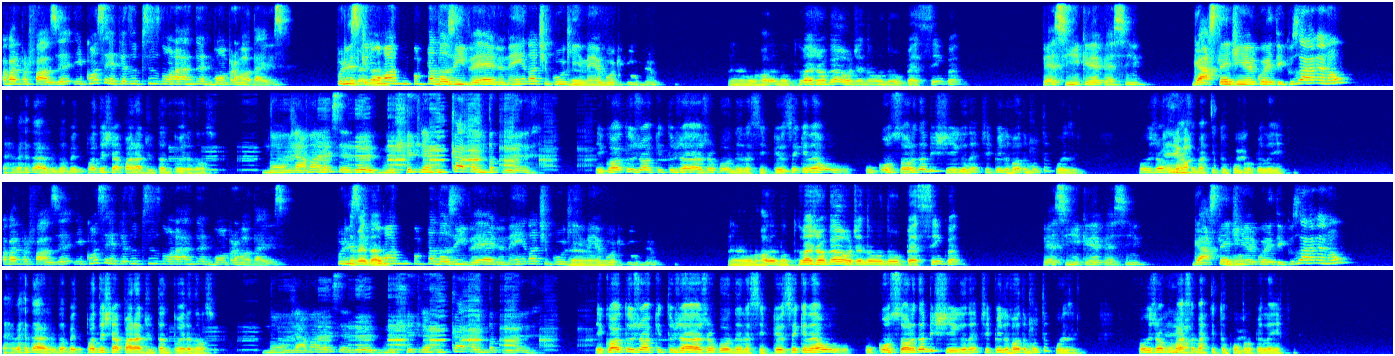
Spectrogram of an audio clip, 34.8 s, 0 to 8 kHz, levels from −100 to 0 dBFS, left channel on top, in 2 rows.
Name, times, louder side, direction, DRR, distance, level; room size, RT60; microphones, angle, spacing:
voice 1, 0.0-3.5 4.2-8.2 13.0-14.3 14.9-16.8 20.6-24.1 31.9-32.3 32.8-33.0, left 7 dB, 55° left, 0.4 m, -31 dB
voice 2, 4.3-4.8 7.1-7.7 9.1-12.0 15.3-15.5 17.4-20.0 24.8-30.9 31.6-33.4, right 5 dB, 60° right, 0.4 m, -29 dB
sound 1, 19.5-20.1 20.4-20.6 20.8-21.0 21.3-24.3 24.7-24.8 25.1-25.2, left 1 dB, 75° left, 1.3 m, -37 dB
3.1 x 2.8 x 4.0 m
head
